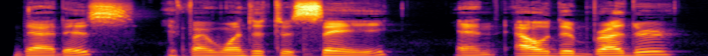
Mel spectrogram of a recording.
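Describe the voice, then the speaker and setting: Man calmly explaining a language lesson. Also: medium pitch, no room sound, studio quality. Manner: clear explanatory, reads example phrases slowly. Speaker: language teacher. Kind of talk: scripted language lesson narration.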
